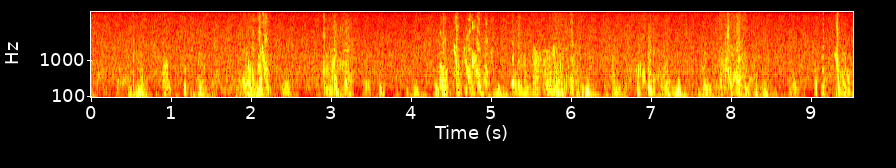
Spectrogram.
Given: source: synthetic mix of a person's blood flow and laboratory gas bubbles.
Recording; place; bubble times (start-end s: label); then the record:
Doppler ultrasound of blood flow; precordium
0.49-0.70 s: bubbles
0.88-0.97 s: bubbles
1.15-1.22 s: bubbles
1.85-2.26 s: bubbles
2.88-3.29 s: bubbles
3.59-3.68 s: bubbles
4.28-5.05 s: bubbles
5.24-6.06 s: bubbles
6.78-7.23 s: bubbles
7.85-8.28 s: bubbles
9.04-9.09 s: bubbles
9.12-9.20 s: bubbles
9.28-9.51 s: bubbles
From the record:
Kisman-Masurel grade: 243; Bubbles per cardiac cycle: several, 3 to 8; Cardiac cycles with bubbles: 100%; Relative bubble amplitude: loud (0.450 to 0.775); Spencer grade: 3 (all of the cardiac periods contain showers or single bubble signals, but not dominating or overriding the cardiac motion signals); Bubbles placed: only in the low amplitude regions of the cardiac cycle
